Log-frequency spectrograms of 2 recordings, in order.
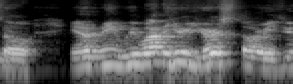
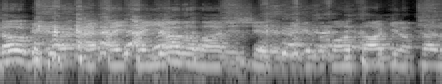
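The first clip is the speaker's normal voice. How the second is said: laughing; 2 semitones higher, 6 dB louder than usual. Real, not acted. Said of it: "fight back the yawns".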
